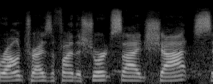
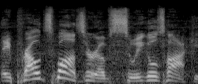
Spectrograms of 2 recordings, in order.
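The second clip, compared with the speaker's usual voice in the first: full on-air radio announcer voice; 3 dB louder than usual. Reading a sponsor plug, putting on a radio announcer voice. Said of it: "That's my radio voice".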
